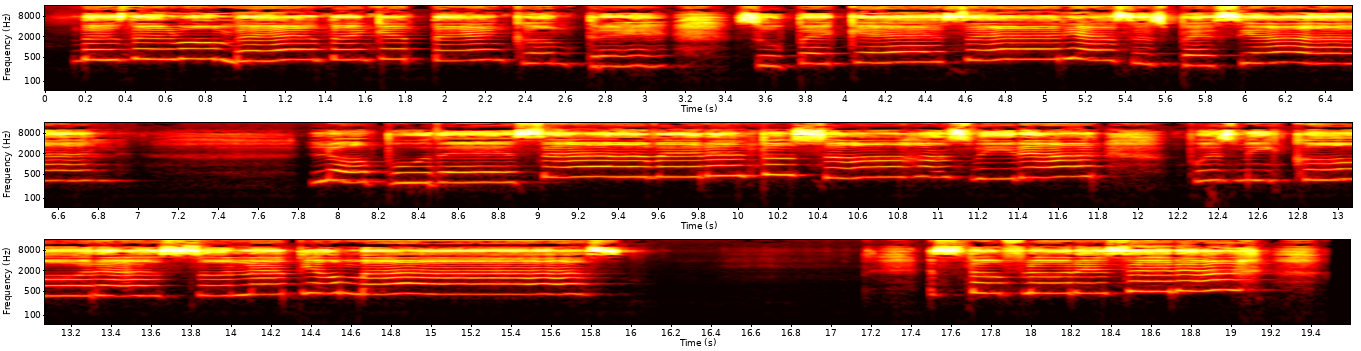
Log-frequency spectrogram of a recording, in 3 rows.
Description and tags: radio radio1 radio2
